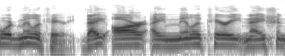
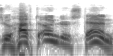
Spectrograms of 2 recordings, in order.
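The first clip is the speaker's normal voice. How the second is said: put-on Russian accent, higher pitch; 3 semitones higher than usual. Retelling what a Russian officer told him at lunch: Stanislav Lunev Russian accent. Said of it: "in his German or his Russian accent".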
